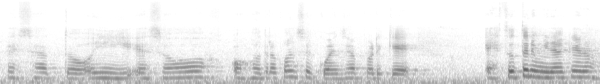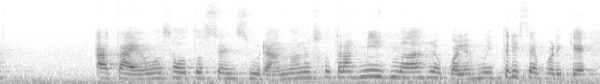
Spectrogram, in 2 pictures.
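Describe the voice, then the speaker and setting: A woman's voice: fairly even intonation, moderate pace. A woman hosting a casual talk podcast, speaking in an earnest, opinionated way. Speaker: podcast host. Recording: noisy, low rumble behind voice. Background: rumbling background noise.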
